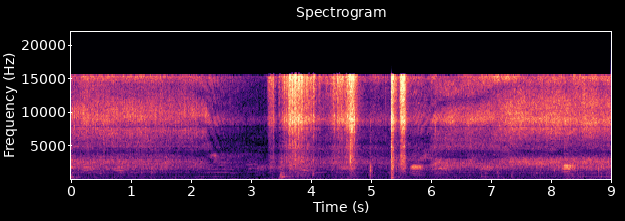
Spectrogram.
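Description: Masala frying in oil in an aluminium pot over a wood fire, a low steady sizzling hiss, with a few sharp knocks in the middle.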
